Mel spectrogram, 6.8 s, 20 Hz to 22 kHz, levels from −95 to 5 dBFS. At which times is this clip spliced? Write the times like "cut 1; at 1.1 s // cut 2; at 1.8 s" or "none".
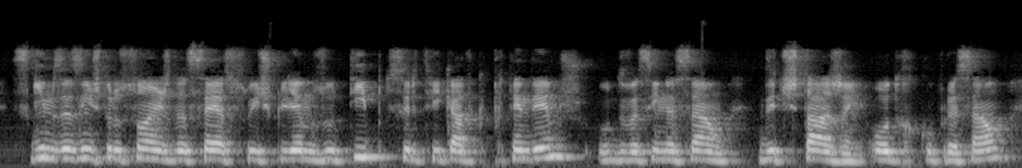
none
